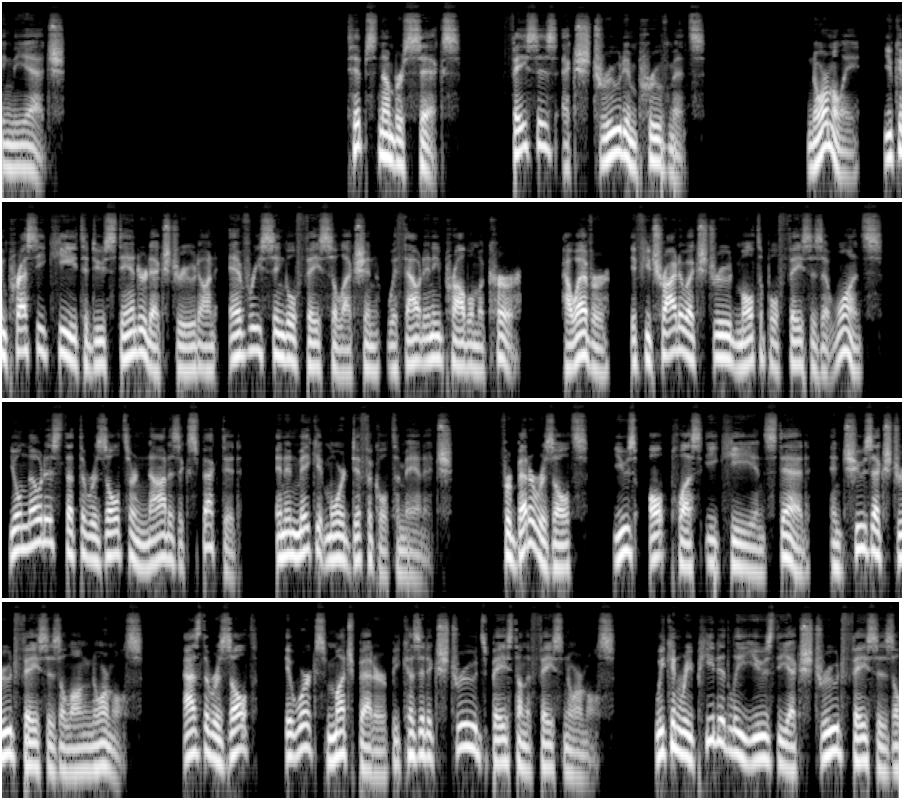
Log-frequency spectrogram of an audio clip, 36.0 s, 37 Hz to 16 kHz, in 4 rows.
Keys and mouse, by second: 2.3 click, 2.6 g, 3.2 middle click, 6.1 Tab, 7.0 click, 8.6 e, 9.8 click, 10.1 shift+click, 10.4 e, 11.4 click, 11.6 shift+click, 11.9 shift+click, 12.1 shift+click, 12.3 e, 13.3 click, 13.5 e, 14.5-15.0 ctrl+z, 15.3 shift+click, 15.6 shift+click, 15.9 shift+click, 16.2 shift+click, 16.5 shift+click, 17.0 shift+click, 17.3 shift+click, 18.1 e, 21.3 g, 22.5 ctrl+z, 22.9 ctrl+z, 24.4 alt+e, 33.5 alt+e.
